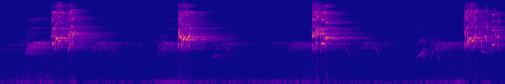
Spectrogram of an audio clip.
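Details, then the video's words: Shrill screeching from pet African lovebirds, four harsh high bursts spaced about two seconds apart, with thin lower chirps trailing after some calls. "My African love birds"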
